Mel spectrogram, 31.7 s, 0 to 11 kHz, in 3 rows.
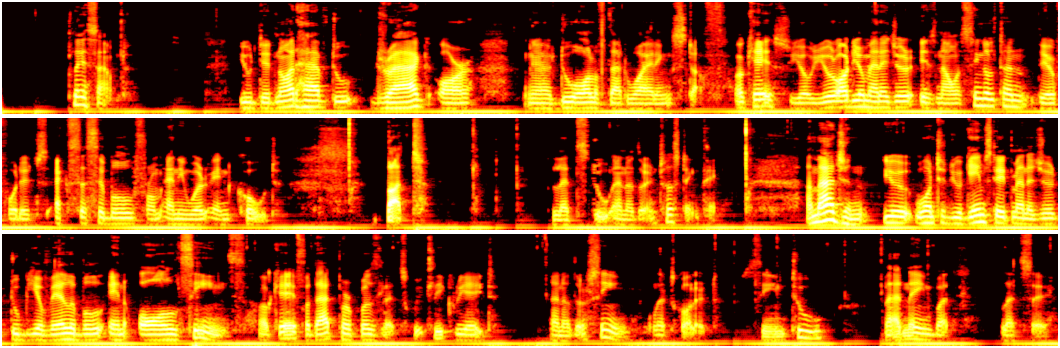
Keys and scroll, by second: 1.3 Return, 2.9 ctrl+s, 16.8 ctrl+s.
